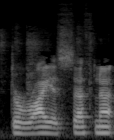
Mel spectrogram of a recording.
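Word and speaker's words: Darayus Sethna: my name into twitter is spelled d-a-r-a-y-u-s-s-e-t-h-n-a doria cethna at nordonia sports i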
